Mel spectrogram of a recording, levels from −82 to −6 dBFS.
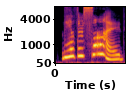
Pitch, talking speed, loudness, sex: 345 Hz, 170 wpm, -14 LUFS, female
